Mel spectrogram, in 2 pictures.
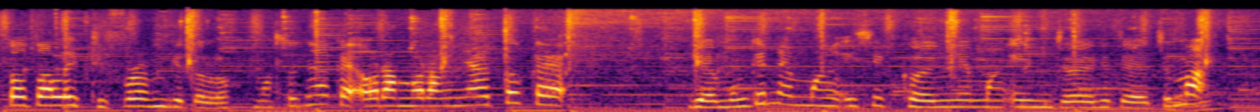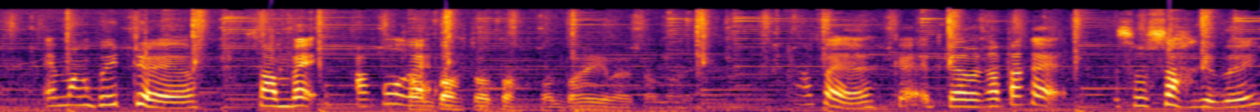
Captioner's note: chuckles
